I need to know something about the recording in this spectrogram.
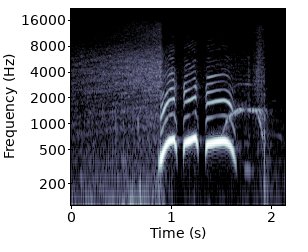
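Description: A handheld smoke-bomb firework hissing as it pours out smoke, the hiss building over the first second. It is then drowned by three short, loud, high-pitched cries and a softer call near the end.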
